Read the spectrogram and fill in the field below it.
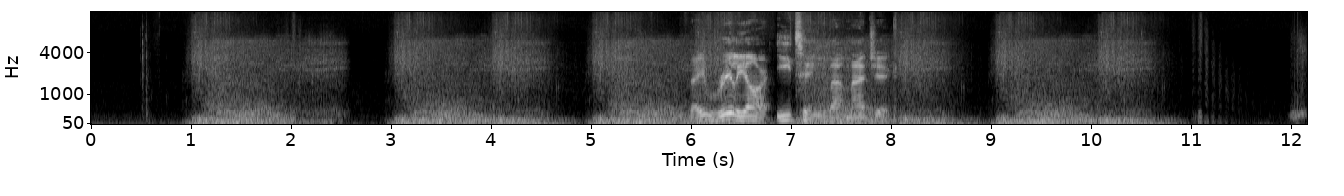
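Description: Fire roars and whooshes in repeated bursts.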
